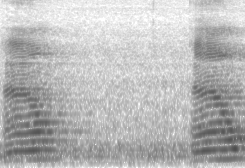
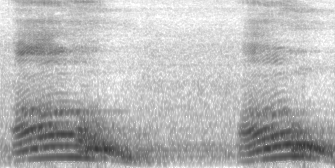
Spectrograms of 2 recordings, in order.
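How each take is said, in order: First: Short, gentle imitated tigress call; quiet mimicked big-cat moan; soft tigress call. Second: Drawn-out tiger roar, swelling and falling; long mimicked big-cat bellow; imitated tiger roar. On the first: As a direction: call softly like a tigress to her cubs. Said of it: "एकदम soft आवाज काढू लागली". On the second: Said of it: "पण त्याची आरोळी असते". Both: Shown as a demonstration.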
